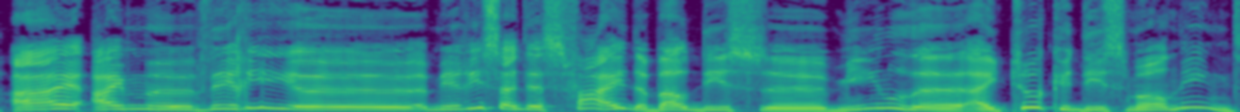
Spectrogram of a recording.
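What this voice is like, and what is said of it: English with a French accent. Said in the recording (French): “elle parlait en anglais, oui, mais avec un accent comme si c'était française ... Elle parlait en anglais, mais avec l'accent d'une française.”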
